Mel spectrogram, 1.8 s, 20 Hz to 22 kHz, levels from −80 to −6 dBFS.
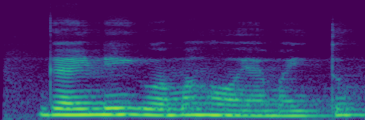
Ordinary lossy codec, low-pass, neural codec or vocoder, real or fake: none; 19.8 kHz; autoencoder, 48 kHz, 128 numbers a frame, DAC-VAE, trained on Japanese speech; fake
